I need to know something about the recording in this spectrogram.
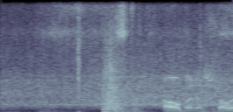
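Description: A heavy body slams onto a wrestling mat with a loud thud.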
